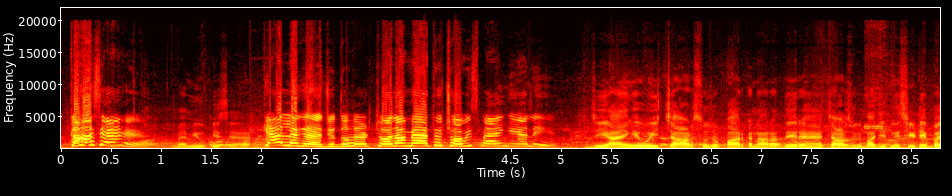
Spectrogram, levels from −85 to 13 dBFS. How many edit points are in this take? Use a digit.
1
